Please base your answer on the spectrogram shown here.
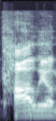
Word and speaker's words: Khalil: I should never have doubted the GOAT, Iron Eagle, but he said Khalil Mack his entire career, and it has always bugged me. But apparently that is how you say it. He asked Khalil Mack, and Khalil Mack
